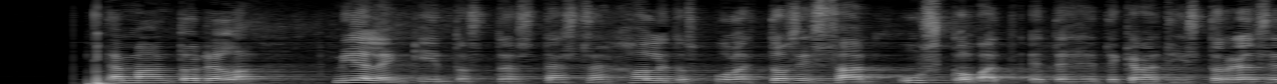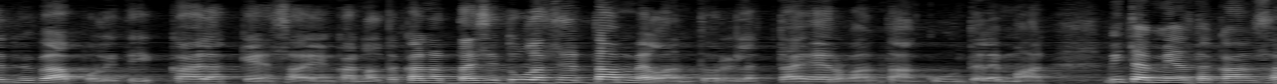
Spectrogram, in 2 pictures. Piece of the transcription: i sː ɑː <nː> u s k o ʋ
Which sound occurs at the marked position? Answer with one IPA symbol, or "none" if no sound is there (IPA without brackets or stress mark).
n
